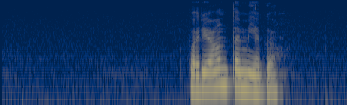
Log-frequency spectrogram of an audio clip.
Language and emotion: Russian, neutral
